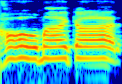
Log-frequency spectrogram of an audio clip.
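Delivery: high, loud, slow disbelieving cheer; gasping out the victory; high triumphant yell, still out of breath; elated relief. Retold or imitated. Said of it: "just like".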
